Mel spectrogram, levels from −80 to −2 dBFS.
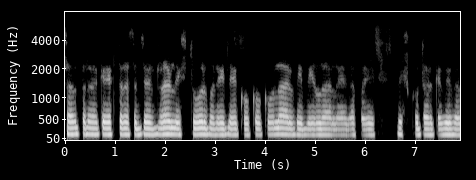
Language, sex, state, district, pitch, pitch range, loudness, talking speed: Magahi, male, Bihar, Lakhisarai, 140 Hz, 135-145 Hz, -17 LUFS, 160 wpm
